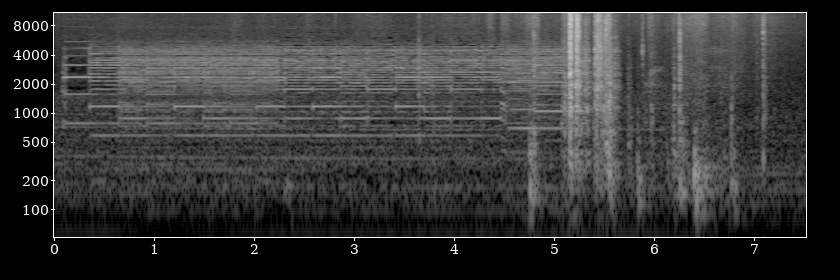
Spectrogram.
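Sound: door closing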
